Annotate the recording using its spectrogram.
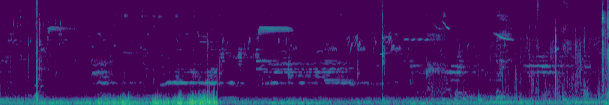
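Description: Birds calling and chirping across a quiet open background, over a low wind rumble on the microphone that cuts off about four seconds in. A single sharp click comes just under a second in.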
